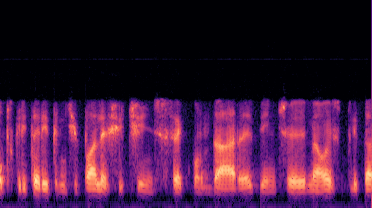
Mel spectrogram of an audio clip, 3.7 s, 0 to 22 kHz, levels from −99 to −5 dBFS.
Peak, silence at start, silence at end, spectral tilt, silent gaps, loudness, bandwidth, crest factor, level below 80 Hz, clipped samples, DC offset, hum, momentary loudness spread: -4 dBFS; 0 s; 0 s; -6 dB/octave; none; -22 LUFS; 3.8 kHz; 18 dB; -84 dBFS; under 0.1%; under 0.1%; none; 8 LU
